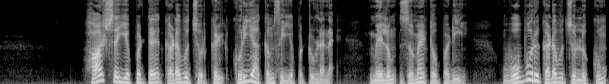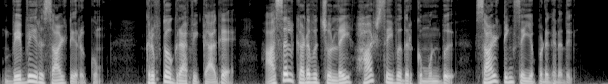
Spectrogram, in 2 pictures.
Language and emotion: Tamil, neutral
